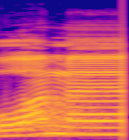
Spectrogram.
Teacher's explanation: اوپر بڑی مد ہے، مد کو خوب کھینچیں 3 الف کے برابر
